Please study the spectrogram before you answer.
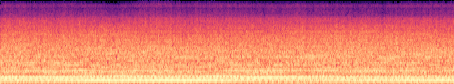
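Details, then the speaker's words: Two-stroke microlight engine with three-bladed prop, run on the ground at high RPM: loud steady drone and propeller roar holding pitch without dips; serious power, held the RPM, normal healthy run. "neighbors will really appreciate a nice bit of of Aviation she's got some power some serious power and she just she she held the RPM"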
